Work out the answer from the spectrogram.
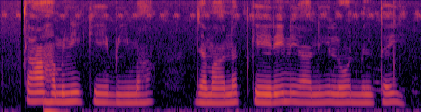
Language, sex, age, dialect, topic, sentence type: Magahi, female, 18-24, Central/Standard, banking, question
